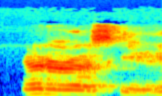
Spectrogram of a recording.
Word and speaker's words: Jodorowsky: Jodorowsky. – Jodorowsky, yeah.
